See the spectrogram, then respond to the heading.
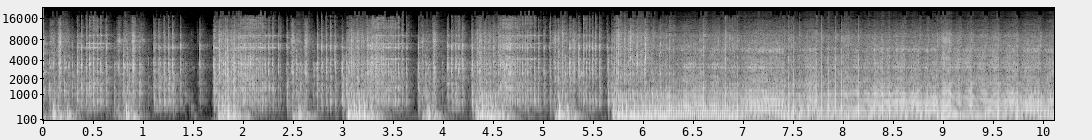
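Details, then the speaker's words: Vintage McCulloch Pro Mac 55 chainsaw, first fire after ignition chip fix and two-jet carb swap, fuel squirted in, no fuel line, throttle held open: sharp pull-start bursts, then steady high buzzy rev; runs fine. "oh yeah that sounds good she's a runner"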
